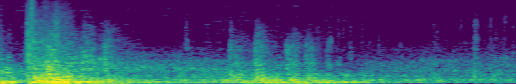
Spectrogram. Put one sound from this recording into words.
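A heavy stone block scrapes and rumbles as it slides.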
